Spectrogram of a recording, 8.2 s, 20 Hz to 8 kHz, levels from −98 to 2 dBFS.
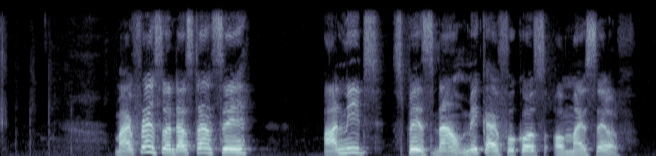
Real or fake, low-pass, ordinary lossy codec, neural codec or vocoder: real; 7.2 kHz; none; none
